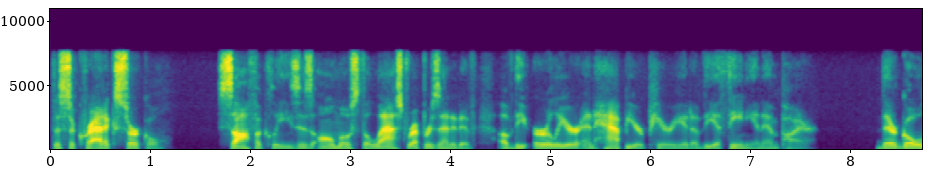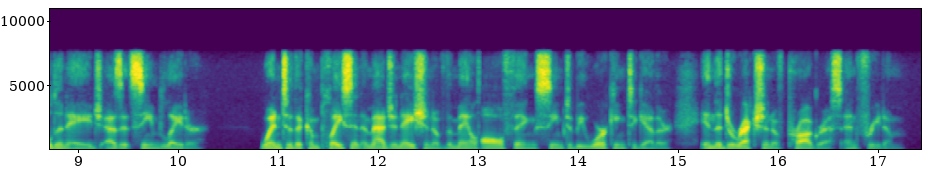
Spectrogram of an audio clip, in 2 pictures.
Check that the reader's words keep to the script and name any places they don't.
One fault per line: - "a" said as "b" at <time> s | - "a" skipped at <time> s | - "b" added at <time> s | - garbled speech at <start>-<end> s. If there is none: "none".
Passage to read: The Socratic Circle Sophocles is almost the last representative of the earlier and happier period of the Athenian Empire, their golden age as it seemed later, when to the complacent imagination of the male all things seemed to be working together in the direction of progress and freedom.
none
